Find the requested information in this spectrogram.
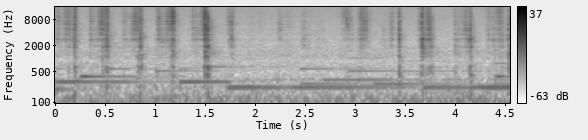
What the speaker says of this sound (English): All right, so I'm just going to shuffle.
